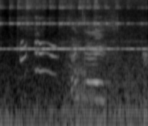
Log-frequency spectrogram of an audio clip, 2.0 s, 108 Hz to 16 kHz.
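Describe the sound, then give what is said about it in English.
Several cats, two kittens and about six or seven adults lined up under a car and eating from bowls, meow over one another in a rapid, overlapping chorus of rising and falling cries, with a steady high-pitched hum and faint background noise underneath. “Right over there, that's my senior group. Those two kittens and about 6, 7 adults.”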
